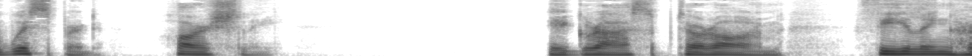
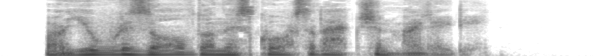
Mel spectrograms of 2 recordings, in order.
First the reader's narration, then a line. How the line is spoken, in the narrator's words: He said softly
